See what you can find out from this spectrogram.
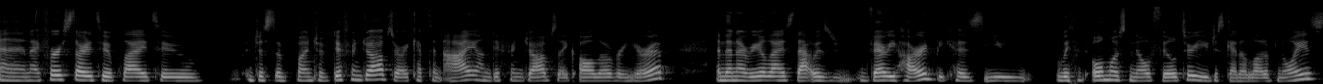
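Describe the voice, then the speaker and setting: Speaking at an unhurried, moderate speed, this woman's voice sits in a medium range. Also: fairly even intonation, very clean recording, silent background. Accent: Dutch. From Netherlands. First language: Dutch. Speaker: product designer. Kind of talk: interview.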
